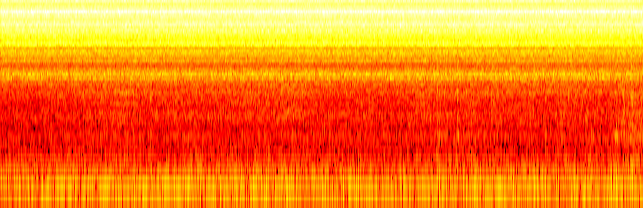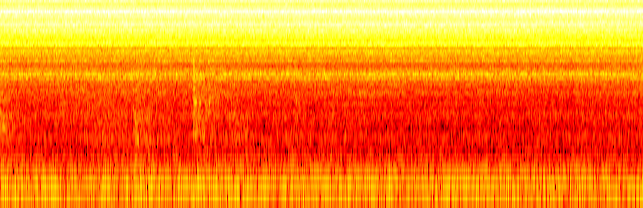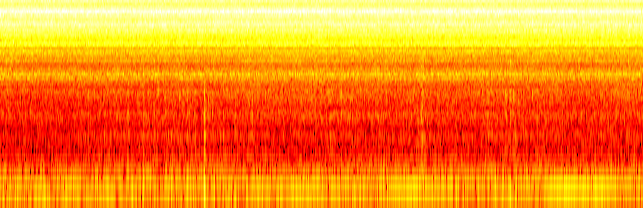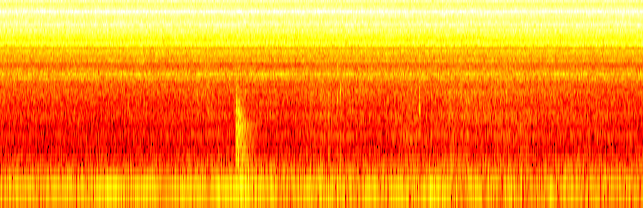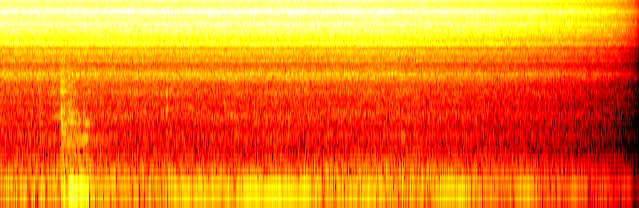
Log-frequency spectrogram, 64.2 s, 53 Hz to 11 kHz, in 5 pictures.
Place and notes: Cerro Sombrero, Región de Magallanes y de la Antártica Chilena, Chile - storm log - gas meter box
gas meter box, wind (outside) SW 19 km/h
Cerro Sombrero was founded in 1958 as a residential and services centre for the national Petroleum Company (ENAP) in Tierra del Fuego.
